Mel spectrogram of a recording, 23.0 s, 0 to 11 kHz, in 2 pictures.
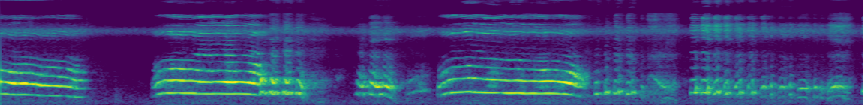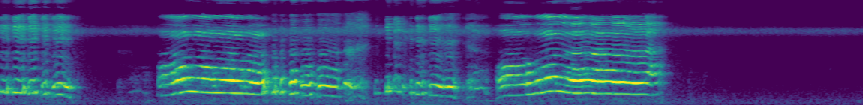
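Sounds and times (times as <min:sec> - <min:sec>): child laughing: 0:03.4 - 0:04.2, 0:07.7 - 0:12.6, 0:14.8 - 0:17.7.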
